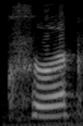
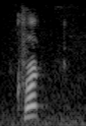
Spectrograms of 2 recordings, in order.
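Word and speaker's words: Kreuk: Um David said Kristen Kur Kurrick I could never say her name correctly. was in several successful series after Smallville. Can you say it correctly? Crook.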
